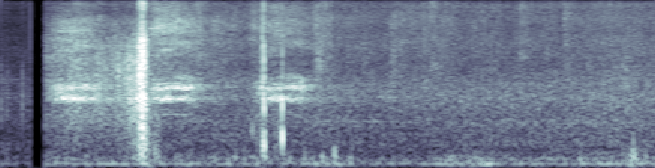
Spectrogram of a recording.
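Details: Crows calling: two short, harsh caws close together early on, then quiet, all over a steady low rumble of background noise.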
